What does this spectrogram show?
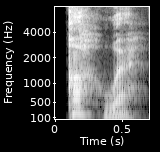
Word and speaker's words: qahwa: Whenever that happens, you'll pronounce it as a light H sound at the end of a word. So here's tufaha and here's qahwa.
